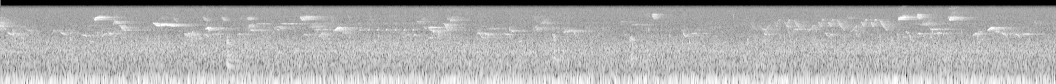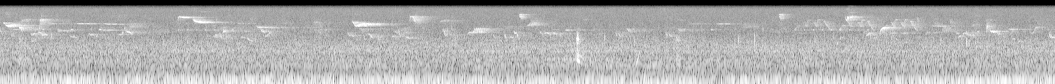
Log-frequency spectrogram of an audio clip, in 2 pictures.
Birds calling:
Common Yellowthroat (Geothlypis trichas), unidentified bird, Song Sparrow (Melospiza melodia), Gray Catbird (Dumetella carolinensis)

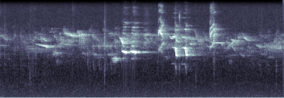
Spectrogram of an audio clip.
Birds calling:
Apapane (Himatione sanguinea), Hawaii Amakihi (Chlorodrepanis virens), Iiwi (Drepanis coccinea)

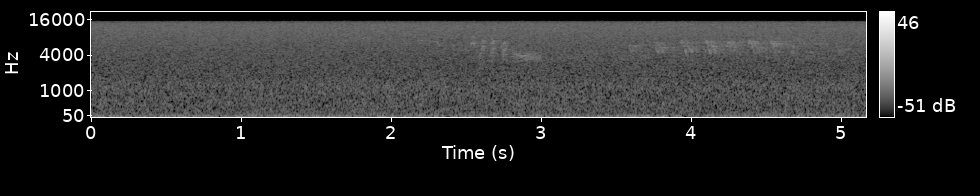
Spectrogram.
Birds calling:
Wilson's Warbler (Cardellina pusilla), Mountain Chickadee (Poecile gambeli)

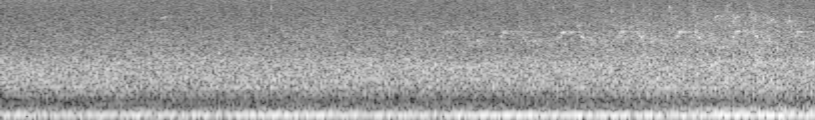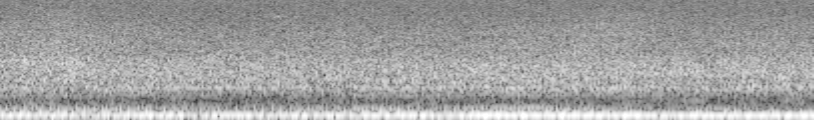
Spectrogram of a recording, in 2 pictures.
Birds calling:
Black-capped Chickadee (Poecile atricapillus), Ovenbird (Seiurus aurocapilla)

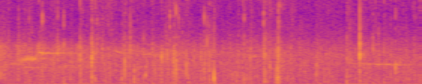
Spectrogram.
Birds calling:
Apapane (Himatione sanguinea), Iiwi (Drepanis coccinea)

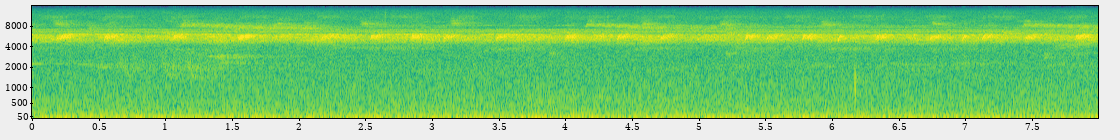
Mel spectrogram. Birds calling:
Buff-breasted Wren (Cantorchilus leucotis), Hauxwell's Thrush (Turdus hauxwelli)

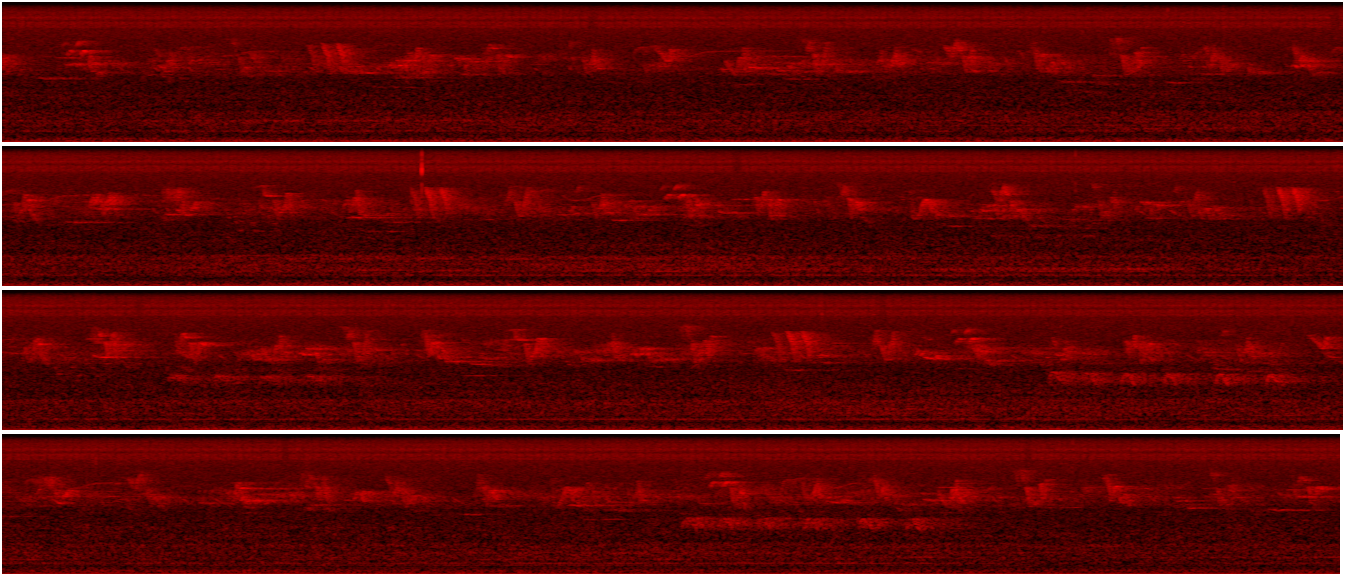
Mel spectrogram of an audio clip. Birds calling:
Wood Thrush (Hylocichla mustelina), American Crow (Corvus brachyrhynchos), Red-eyed Vireo (Vireo olivaceus)

